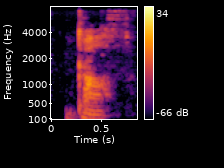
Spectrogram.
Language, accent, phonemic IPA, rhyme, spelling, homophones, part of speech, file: English, Southern England, /ɡɑː(ɹ)θ/, -ɑː(ɹ)θ, garth, Garth, noun, LL-Q1860 (eng)-garth.wav
- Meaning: 1. A grassy quadrangle surrounded by cloisters 2. A close; a yard; a croft; a garden 3. A clearing in the woods; as such, part of many placenames in Northern England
